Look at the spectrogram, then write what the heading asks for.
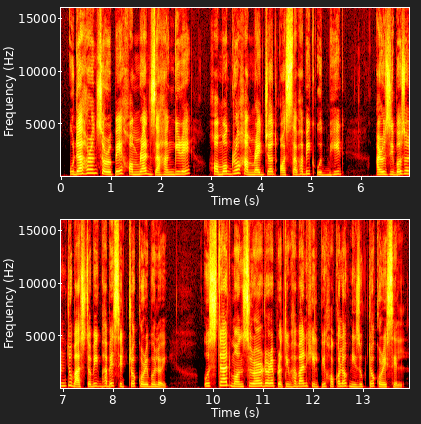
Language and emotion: Assamese, neutral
